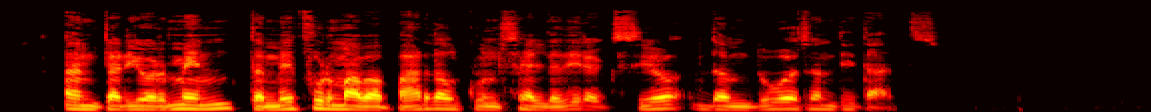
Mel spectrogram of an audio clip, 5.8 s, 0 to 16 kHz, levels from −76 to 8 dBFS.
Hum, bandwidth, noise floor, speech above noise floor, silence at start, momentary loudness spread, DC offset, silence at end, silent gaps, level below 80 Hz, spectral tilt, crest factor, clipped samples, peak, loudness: none; 11.5 kHz; -75 dBFS; 55 dB; 0.35 s; 12 LU; under 0.1%; 1.1 s; none; -54 dBFS; -6 dB/octave; 18 dB; under 0.1%; -4 dBFS; -21 LUFS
